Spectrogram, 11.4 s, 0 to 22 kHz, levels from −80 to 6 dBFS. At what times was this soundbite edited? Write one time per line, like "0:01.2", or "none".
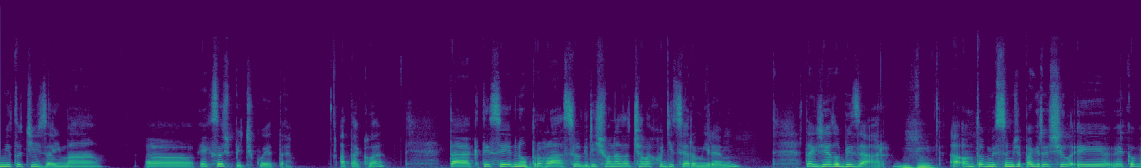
none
